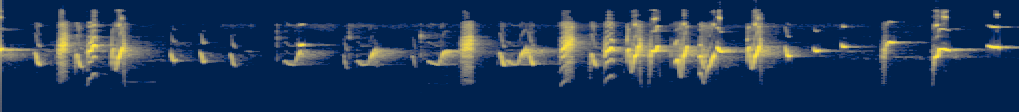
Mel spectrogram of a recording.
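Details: Grey fantail, whose local name is Maria Capra, delivering a busy stream of high, squeaky, zigzagging chirps and short slurred whistles with barely any pauses.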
